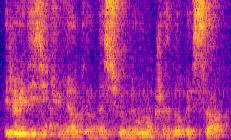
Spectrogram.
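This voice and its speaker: A woman's voice: lowish voice, flat delivery, fast talker. A middle-aged woman from France, chatting as an interview guest and telling her story with frequent hesitations and restarts. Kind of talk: casual interview talk. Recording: roomy, distant mic, faint background hiss.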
